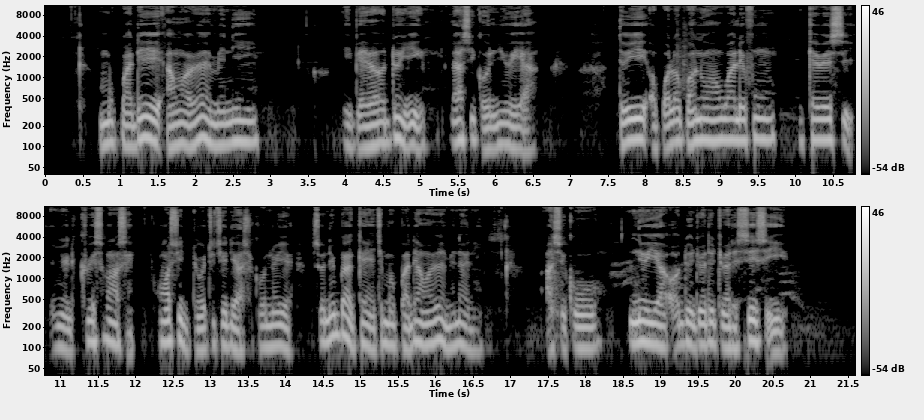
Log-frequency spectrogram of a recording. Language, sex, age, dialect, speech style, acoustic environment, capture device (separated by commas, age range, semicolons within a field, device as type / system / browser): Yoruba, male, 25-34, Nigeria - Ibadan, focused; excited; relaxed, silence; nature, mobile / Linux / Chrome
